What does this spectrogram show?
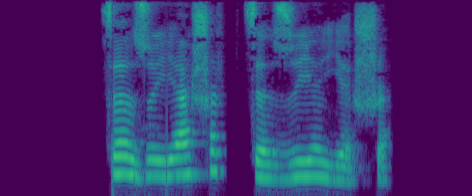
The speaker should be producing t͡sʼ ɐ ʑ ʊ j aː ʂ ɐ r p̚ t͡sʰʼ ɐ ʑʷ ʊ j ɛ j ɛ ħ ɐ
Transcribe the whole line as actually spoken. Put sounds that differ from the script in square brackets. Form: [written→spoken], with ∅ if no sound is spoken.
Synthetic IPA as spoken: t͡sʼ ɐ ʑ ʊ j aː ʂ ɐ r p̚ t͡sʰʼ ɐ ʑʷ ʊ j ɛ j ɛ [ħ→ʂ] ɐ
